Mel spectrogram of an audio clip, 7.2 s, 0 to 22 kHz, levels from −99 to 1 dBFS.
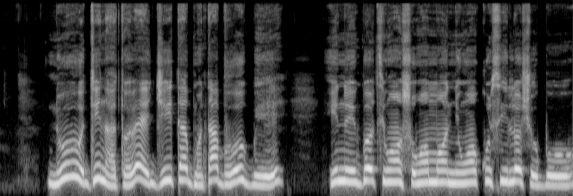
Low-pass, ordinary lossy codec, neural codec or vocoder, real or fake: none; none; none; real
